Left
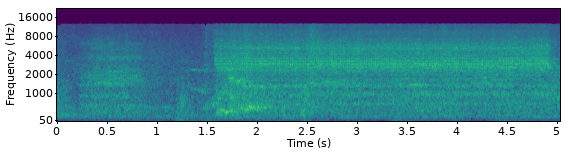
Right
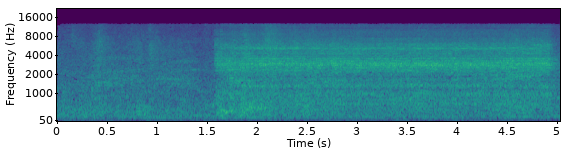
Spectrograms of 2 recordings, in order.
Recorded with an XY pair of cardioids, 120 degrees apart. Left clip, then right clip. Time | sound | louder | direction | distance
1.6 | a camera shutter | left 5 dB | 30° left | 3 m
